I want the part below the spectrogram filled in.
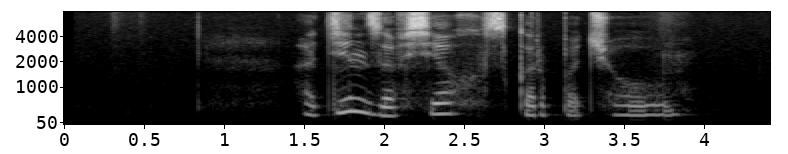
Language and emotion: Russian, sad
